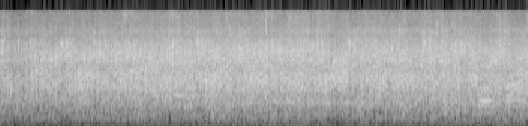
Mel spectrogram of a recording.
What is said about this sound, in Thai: ปรบมือได้นะครับ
